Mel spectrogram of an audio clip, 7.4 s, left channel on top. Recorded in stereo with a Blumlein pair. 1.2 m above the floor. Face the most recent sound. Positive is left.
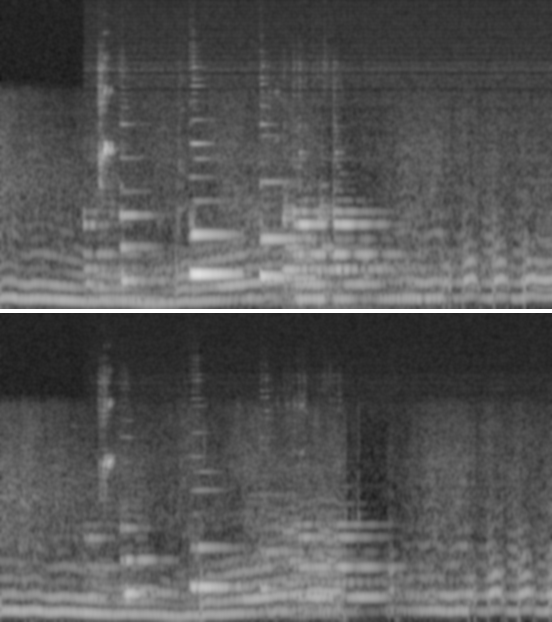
turn(degrees=40)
